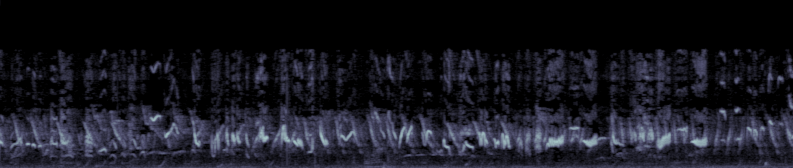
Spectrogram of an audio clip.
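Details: Oriental white-eye delivering a loud, continuous ngalas song meant to stir other white-eyes to sing with open beak. The high, scratchy chatter of fast, tumbling chirps and slurs runs without pause.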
